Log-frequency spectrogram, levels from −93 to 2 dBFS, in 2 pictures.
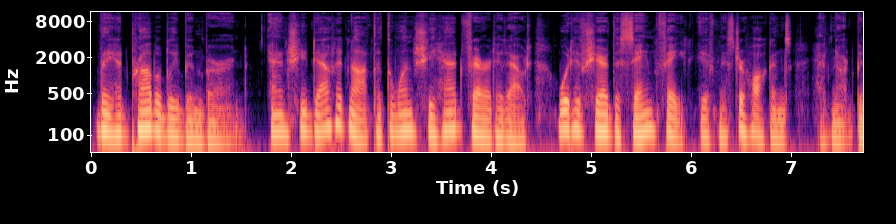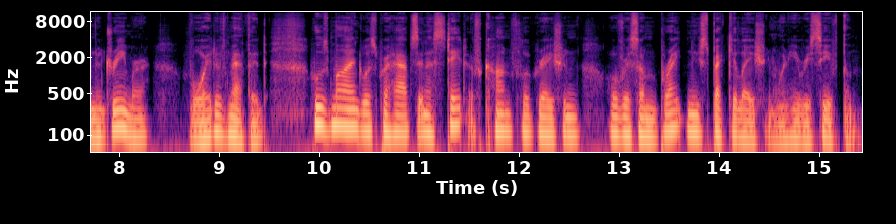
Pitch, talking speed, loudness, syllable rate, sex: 100 Hz, 200 wpm, -19 LUFS, 5.5 syllables/s, male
